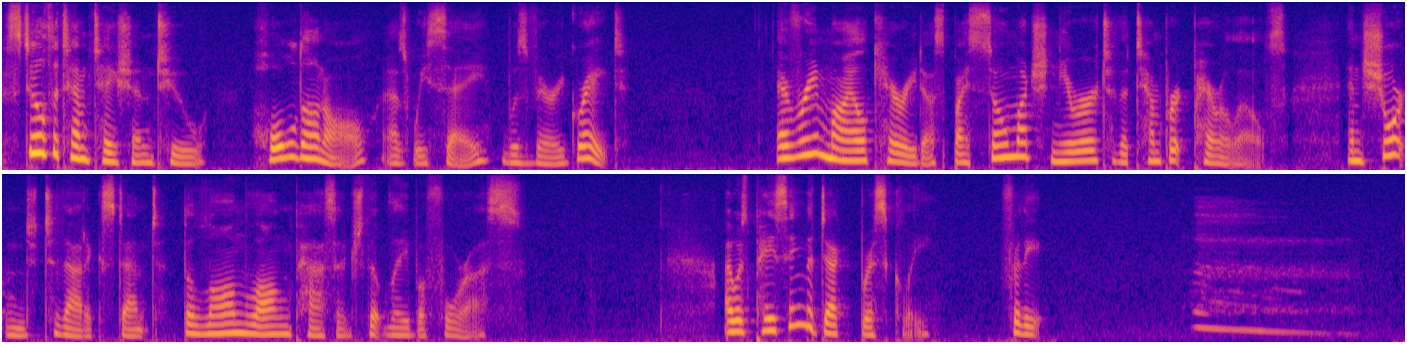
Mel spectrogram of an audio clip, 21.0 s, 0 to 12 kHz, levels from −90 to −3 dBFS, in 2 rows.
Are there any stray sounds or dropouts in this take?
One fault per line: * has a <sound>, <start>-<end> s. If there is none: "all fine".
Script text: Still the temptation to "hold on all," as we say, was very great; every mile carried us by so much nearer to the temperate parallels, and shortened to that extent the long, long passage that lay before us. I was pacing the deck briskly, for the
* has a sigh, 19.4-20.7 s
